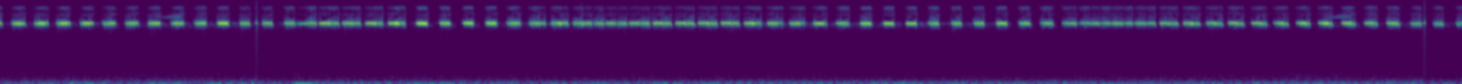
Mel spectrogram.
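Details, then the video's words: Crickets living in rice fields, heard as a steady series of short, very high-pitched chirps, about two per second, continuing without pause throughout, with faint low rumble underneath. "SUARA JANGKRIK PENGHUNI SAWAH"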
